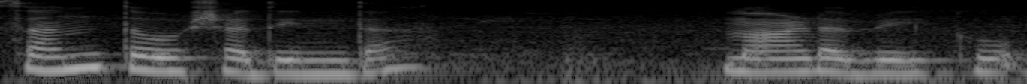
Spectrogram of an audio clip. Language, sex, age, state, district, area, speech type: Kannada, female, 60+, Karnataka, Chikkaballapur, rural, spontaneous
